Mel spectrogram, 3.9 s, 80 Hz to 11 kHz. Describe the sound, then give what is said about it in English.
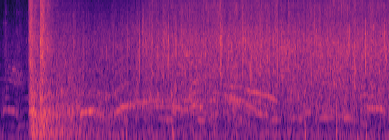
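A single sharp gunshot from a starting gun opens a 50th-anniversary cross-country ski race in below-freezing weather, followed by steady, dense crowd noise with voices. “hundreds of skiers and spectators waited for the starting gun at the 50th anniversary of North America's largest cross-country ski race.”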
